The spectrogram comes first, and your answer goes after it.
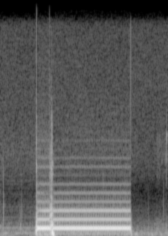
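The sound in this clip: Ring signal on a telephone line through an old exchange: a single steady buzzing tone lasting about a second and a half, with clicks around it and near-silence on either side.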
